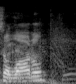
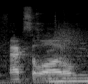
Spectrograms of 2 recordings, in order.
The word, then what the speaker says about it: Axolotl: How do you pronounce that word? I've seen that. Axolotl. Axolotl.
